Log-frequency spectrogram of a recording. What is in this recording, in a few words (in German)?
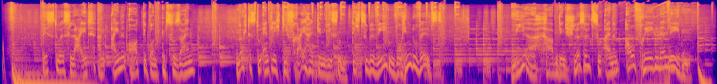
Werbung E City Car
